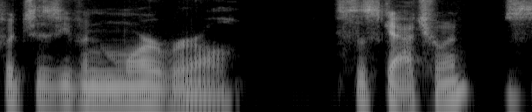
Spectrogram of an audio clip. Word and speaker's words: Saskatchewan: next to us, which is even more rural, Saskatchewan.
